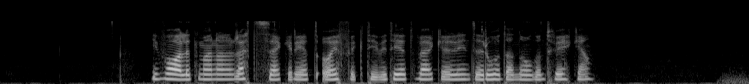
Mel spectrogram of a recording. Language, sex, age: Swedish, female, 18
